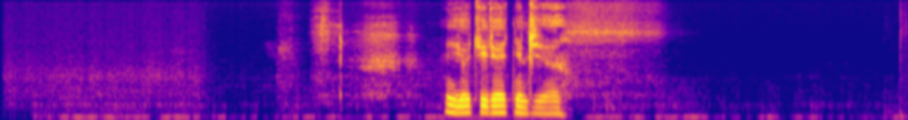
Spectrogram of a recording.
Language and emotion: Russian, sad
